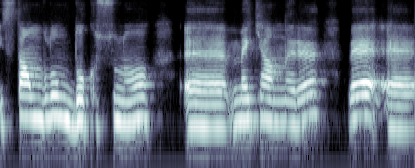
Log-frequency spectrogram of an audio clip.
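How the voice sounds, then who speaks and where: Ordinary pitch variation in a woman's fairly high-pitched voice. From Istanbul, Turkey. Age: 20s. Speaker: French teacher, Instagram creator. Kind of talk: casual interview. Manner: hesitant, many fillers.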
